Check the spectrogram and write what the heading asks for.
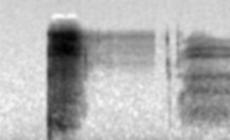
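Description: A person's sharp burst of breath, like a sneeze, about half a second in, short and hissy. A fainter breathy hiss follows near the end.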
